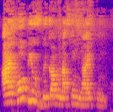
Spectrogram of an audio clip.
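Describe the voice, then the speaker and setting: A woman giving a dramatic literary reading of letters, measured and pausing for emphasis. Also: mid-range voice, lively intonation. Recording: roomy echo, distant from microphone.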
